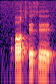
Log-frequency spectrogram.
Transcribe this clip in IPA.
ʔɑt͡sʼø xø

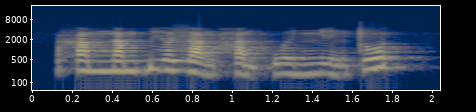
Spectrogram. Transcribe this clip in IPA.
xa˧mna˧mɓi˧ə̯ za˧˩ŋ ha̰˧˨nhwə̤ː˨˩ ɲi˧˩nt̪o˦˥t̚

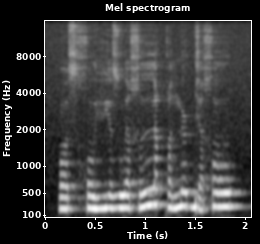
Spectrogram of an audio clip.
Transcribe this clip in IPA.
ɔ˩sχu˩ vʲɔ˨zwɪ˨χ lːɪ˥qʊ˨ nə˞˥ɡe˩χo˥

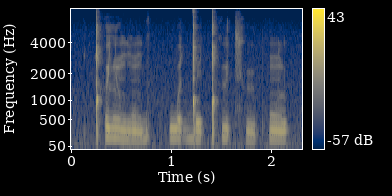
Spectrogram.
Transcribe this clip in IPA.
ǃʰə˥lʲũ˧ɡũ˨˩˦ɡ | wə˥ɡ͡ǃe˥ ǃʰɨ˥t͡sʰʉ˨˩˦ pʰũ˧l

